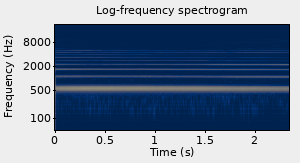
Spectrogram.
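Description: Harmonica holding one long, steady note.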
